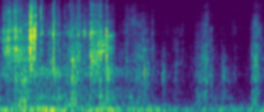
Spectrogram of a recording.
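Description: Crunchy chewing of dry honey corn cereal mixed with bacon snacks, eaten without milk. Quiet, irregular crisp crunches come densely in the first second, then turn sparser and softer.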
